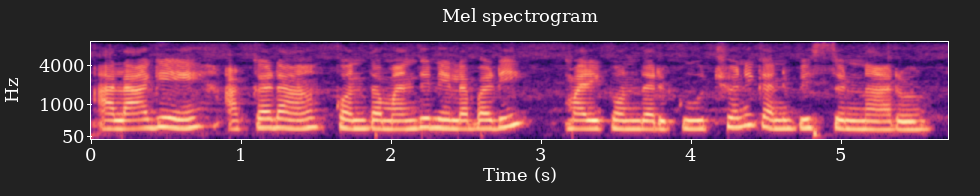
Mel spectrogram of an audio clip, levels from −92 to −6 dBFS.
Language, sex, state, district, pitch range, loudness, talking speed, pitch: Telugu, female, Telangana, Hyderabad, 220-245 Hz, -14 LUFS, 75 wpm, 225 Hz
